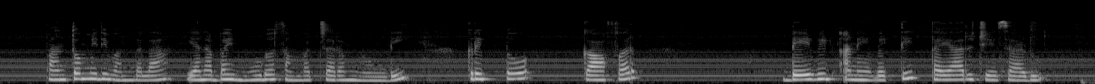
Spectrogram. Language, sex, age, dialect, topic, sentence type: Telugu, female, 18-24, Southern, banking, statement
